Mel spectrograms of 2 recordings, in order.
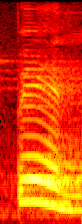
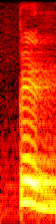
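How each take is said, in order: First: পেন with a lengthened vowel; drawn out. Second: Said in the usual way. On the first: Shown as a demonstration. Teacher testing if the word splits, পেন drawn out. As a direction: stretch পেন out in one piece. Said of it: "এটাকে ভাঙতে পারছি না". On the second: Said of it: "একবারে বলতে হচ্ছে".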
